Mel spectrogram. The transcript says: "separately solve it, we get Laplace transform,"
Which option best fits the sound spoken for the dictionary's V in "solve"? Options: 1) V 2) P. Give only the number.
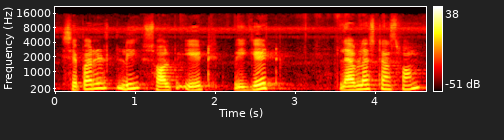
2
